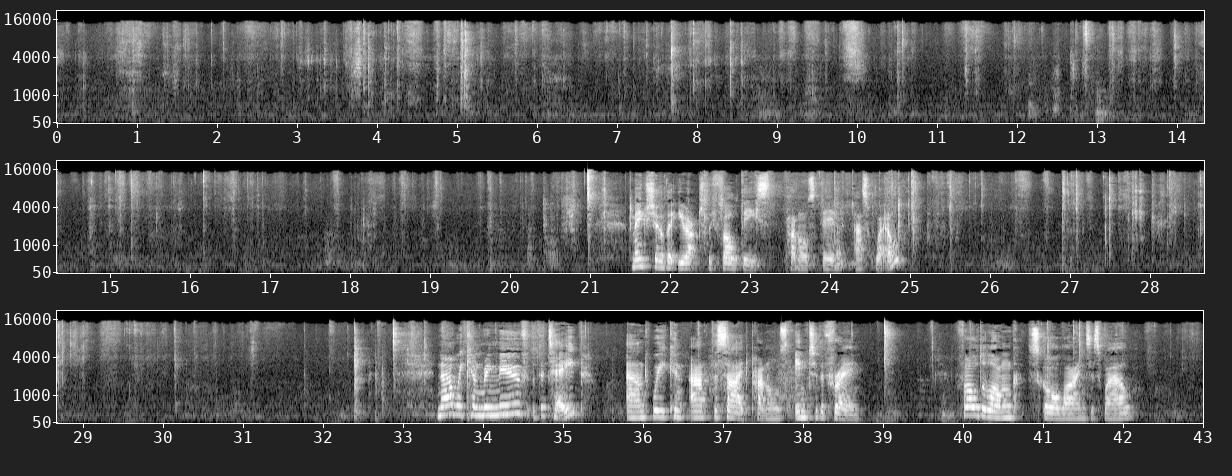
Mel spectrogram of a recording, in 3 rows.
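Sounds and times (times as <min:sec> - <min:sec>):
card and tape crackling: 0:00.7 - 0:31.2.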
